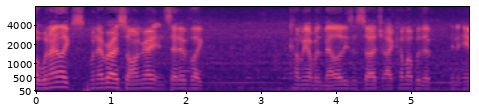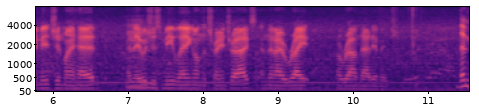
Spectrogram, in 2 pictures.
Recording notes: The Mix is live backstage at Lollapalooza 2023!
